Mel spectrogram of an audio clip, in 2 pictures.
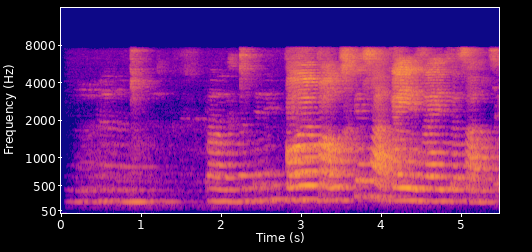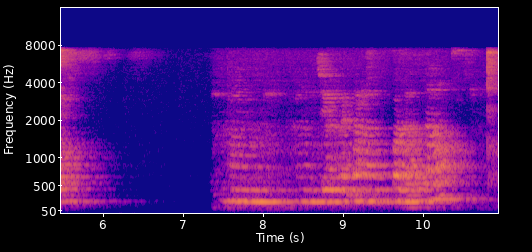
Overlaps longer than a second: none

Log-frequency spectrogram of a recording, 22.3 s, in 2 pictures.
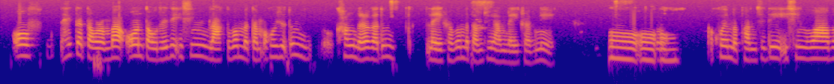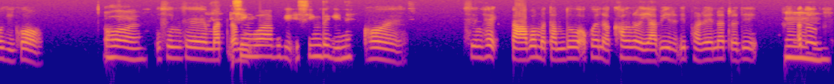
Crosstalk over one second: none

